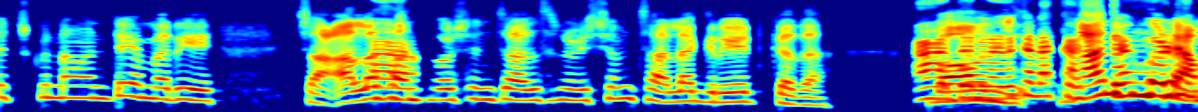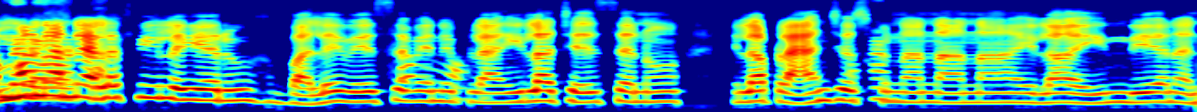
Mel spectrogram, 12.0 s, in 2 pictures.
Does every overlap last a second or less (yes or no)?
no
